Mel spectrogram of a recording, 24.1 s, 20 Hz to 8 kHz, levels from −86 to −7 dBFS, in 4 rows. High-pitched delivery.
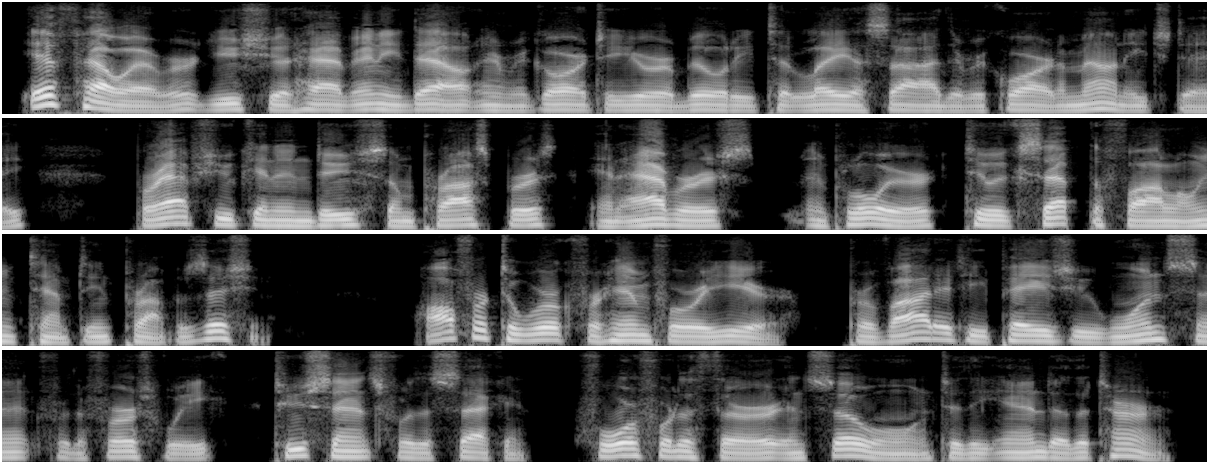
No: low, 100 Hz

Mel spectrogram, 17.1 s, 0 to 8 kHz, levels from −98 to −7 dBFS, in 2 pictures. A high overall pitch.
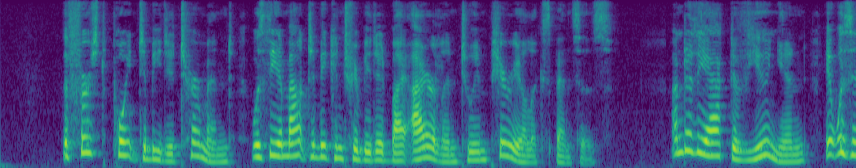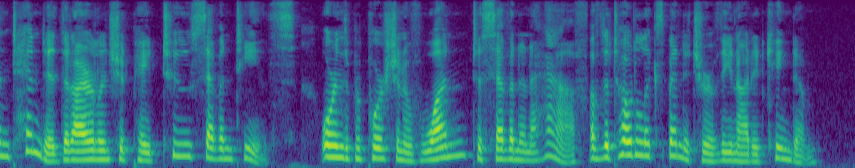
No: medium, 175 Hz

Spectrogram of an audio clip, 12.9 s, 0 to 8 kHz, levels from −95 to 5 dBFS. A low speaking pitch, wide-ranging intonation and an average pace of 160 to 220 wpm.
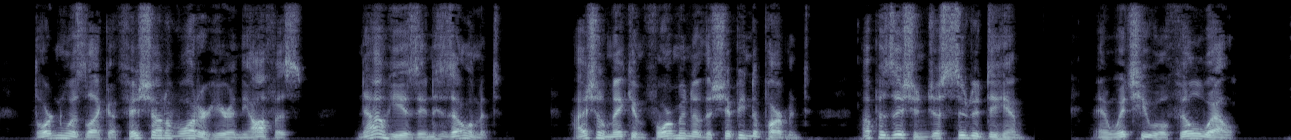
Yes: low, 115 Hz; wide, 6.0 semitones; average, 180 wpm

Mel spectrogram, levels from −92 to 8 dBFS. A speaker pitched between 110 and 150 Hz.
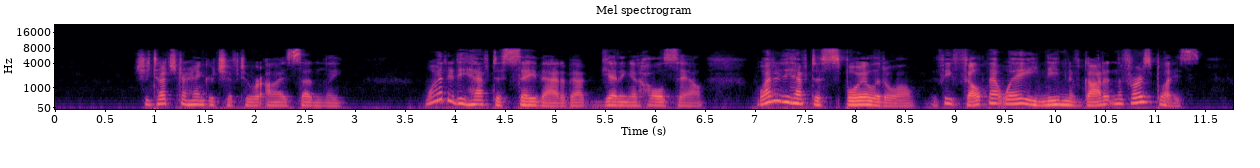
Yes: low, 135 Hz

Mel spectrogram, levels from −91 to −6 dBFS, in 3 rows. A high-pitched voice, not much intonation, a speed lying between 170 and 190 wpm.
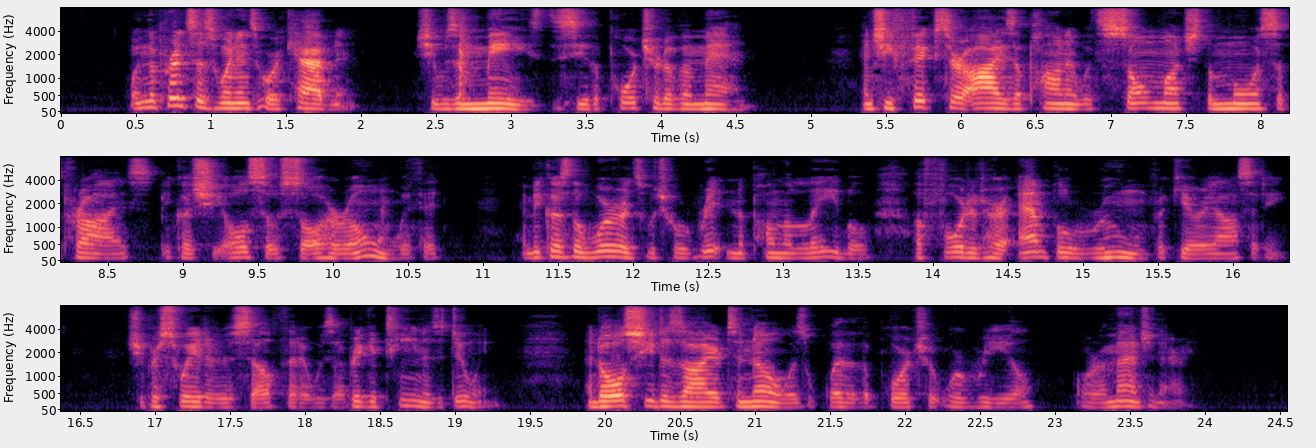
No: low, 135 Hz; narrow, 2.3 semitones; average, 185 wpm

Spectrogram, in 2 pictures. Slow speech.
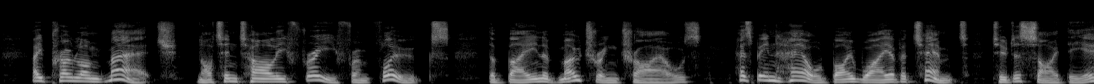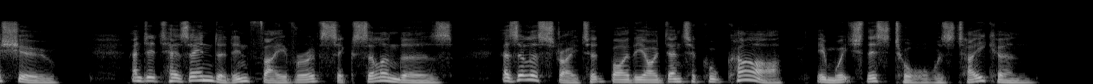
Yes: slow, 125 wpm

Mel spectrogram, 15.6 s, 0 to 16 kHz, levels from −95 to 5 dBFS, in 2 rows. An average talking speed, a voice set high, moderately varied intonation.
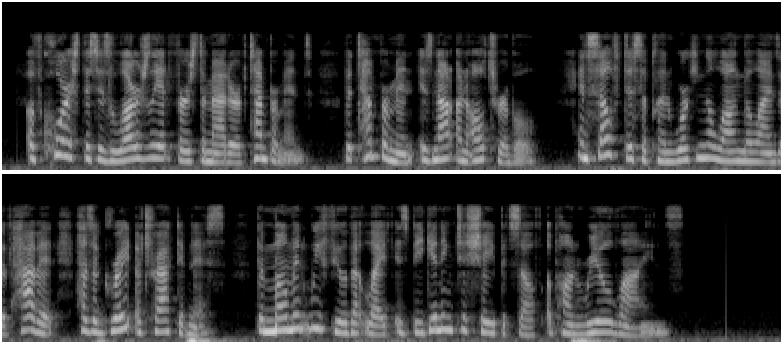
Yes: average, 165 wpm; high, 235 Hz; average, 4.2 semitones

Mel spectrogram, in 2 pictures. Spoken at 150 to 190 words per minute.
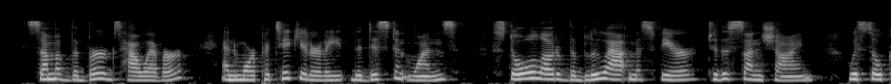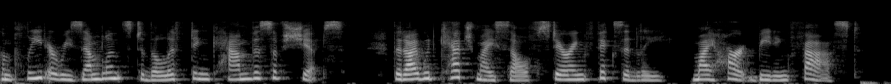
No: average, 140 wpm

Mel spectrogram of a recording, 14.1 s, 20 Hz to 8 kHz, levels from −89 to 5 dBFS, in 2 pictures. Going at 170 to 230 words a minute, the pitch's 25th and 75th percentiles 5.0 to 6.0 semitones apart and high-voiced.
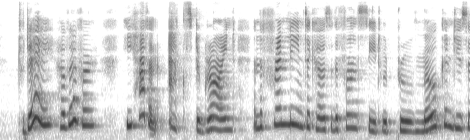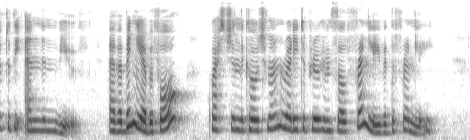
Yes: average, 175 wpm; wide, 5.4 semitones; high, 245 Hz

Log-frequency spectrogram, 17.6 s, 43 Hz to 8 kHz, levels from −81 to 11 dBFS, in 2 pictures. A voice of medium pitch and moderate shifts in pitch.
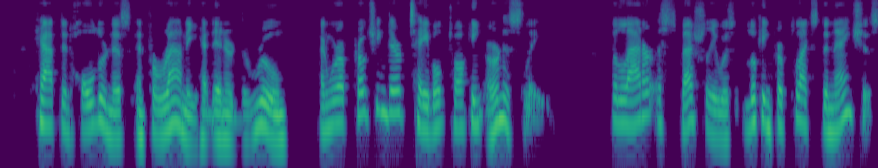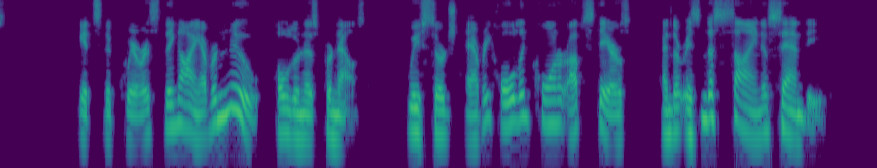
No: medium, 155 Hz; wide, 6.6 semitones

